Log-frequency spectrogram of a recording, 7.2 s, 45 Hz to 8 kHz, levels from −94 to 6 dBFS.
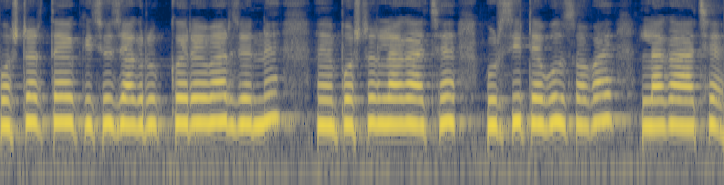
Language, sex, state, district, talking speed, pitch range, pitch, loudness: Bengali, female, West Bengal, Purulia, 115 wpm, 245-265 Hz, 255 Hz, -12 LUFS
